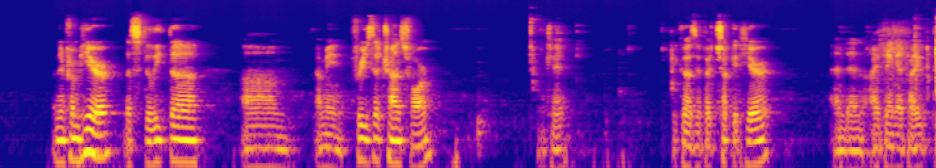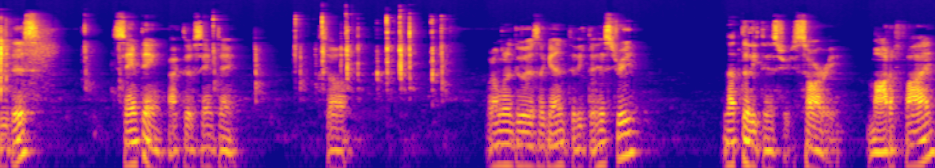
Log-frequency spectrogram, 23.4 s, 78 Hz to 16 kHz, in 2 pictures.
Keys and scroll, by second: 11.3 0, 11.6 Return, 15.9 ctrl+z.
